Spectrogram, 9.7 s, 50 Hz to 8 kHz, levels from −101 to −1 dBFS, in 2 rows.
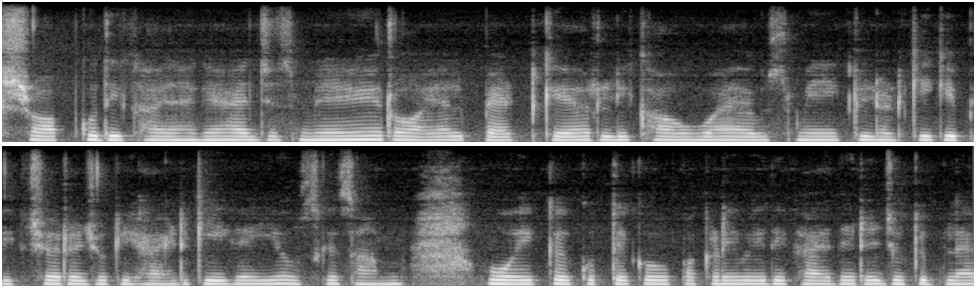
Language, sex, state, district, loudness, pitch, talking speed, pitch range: Hindi, female, Punjab, Fazilka, -17 LUFS, 195 Hz, 245 wpm, 195-205 Hz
